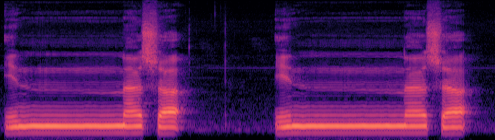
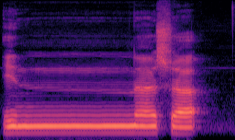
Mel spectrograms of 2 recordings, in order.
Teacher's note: Dalam kalimat innasya ada huruf idgham bi gunnah yaitu nun sukun bertemu dengan nun. Maka suara nun yang pertama masuk ke dalam huruf nun yang kedua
